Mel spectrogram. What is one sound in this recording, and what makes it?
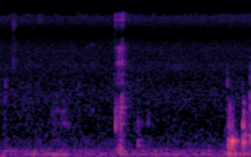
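A man sips a drink from a mug.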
